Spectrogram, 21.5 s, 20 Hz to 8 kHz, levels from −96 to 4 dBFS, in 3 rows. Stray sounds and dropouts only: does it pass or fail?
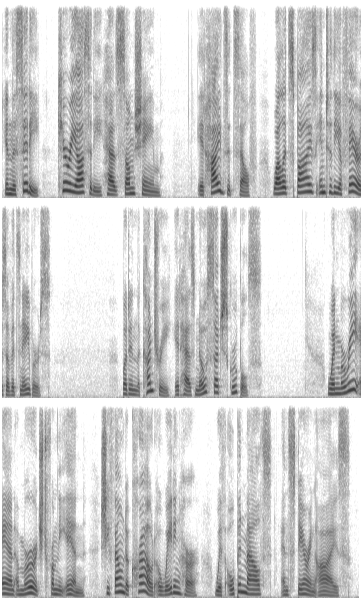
pass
